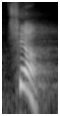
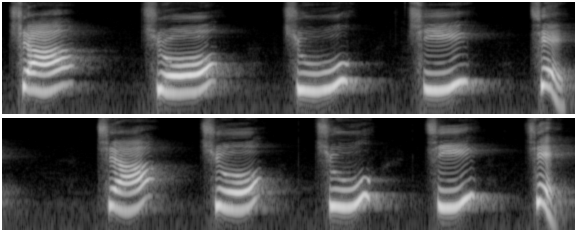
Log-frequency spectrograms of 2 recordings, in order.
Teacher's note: middle part of your tongue goes up and this sound is pronounced ch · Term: Ch sound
